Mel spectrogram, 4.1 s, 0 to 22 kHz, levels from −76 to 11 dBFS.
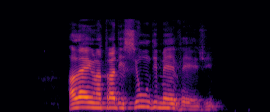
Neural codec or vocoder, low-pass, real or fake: codec, 24 kHz, 3.1 kbps, DualCodec; 10.8 kHz; fake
